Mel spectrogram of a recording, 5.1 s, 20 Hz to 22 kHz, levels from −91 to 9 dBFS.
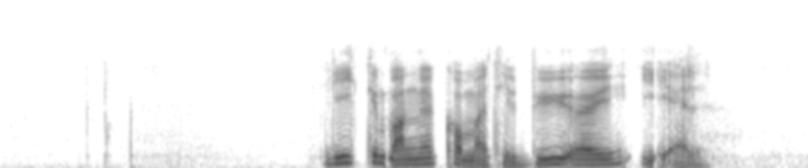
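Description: Lost AMR speech frames cause three brief dropouts in this speech clip, at 0.45–0.47 s, 2.40–2.44 s just before "kommer til", and 4.08–4.14 s. Each sounds like a quick dip or warble, which fits a single lost 20 ms frame: radio errors corrupted the frame, and the AMR decoder filled the gap by reusing the last good pitch and vocal tract settings at reduced gain. The wideband AMR-WB coding itself stays clear, consistent with a rate around 12.65 kbit/s.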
